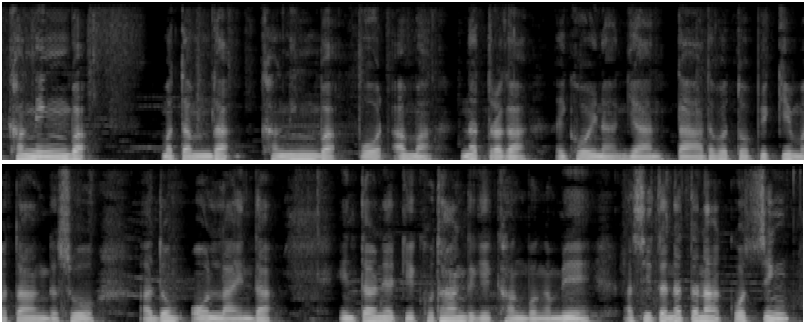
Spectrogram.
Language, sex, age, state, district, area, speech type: Manipuri, male, 45-60, Manipur, Tengnoupal, rural, spontaneous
